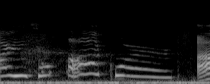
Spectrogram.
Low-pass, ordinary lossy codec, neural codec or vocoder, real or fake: 7.2 kHz; none; none; real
